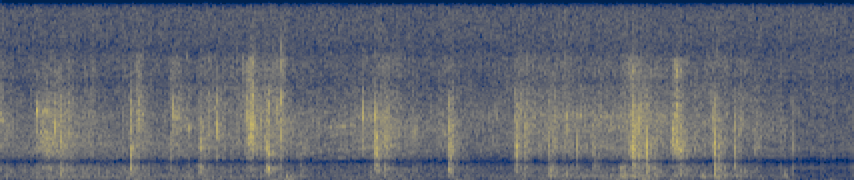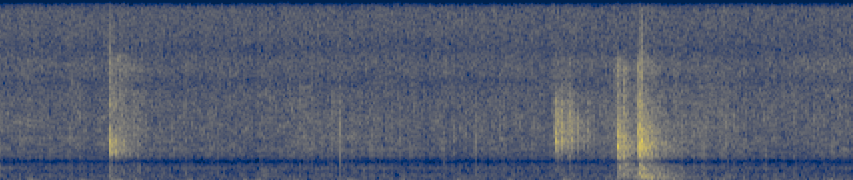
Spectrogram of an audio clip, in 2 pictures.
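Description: Footsteps on pavement, about two to three a second, over the hiss of an old film soundtrack. After about five seconds the steps stop and a faint steady hum remains, with a louder thud near the end.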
